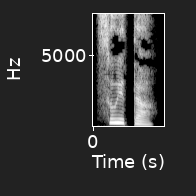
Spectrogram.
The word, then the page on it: ಸ್ಯೂತಿ: Kannada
